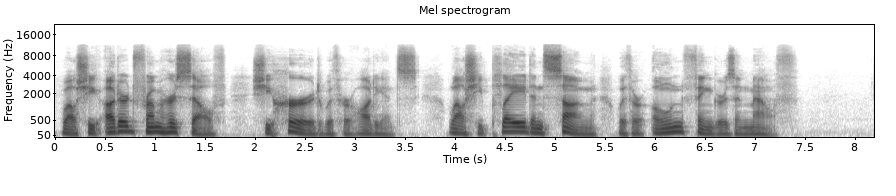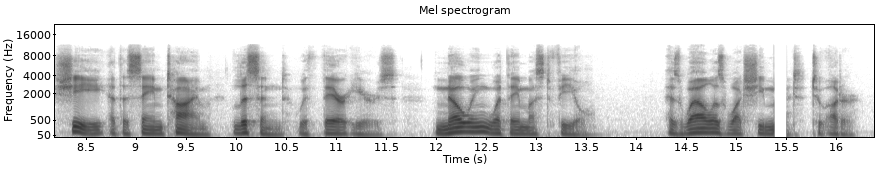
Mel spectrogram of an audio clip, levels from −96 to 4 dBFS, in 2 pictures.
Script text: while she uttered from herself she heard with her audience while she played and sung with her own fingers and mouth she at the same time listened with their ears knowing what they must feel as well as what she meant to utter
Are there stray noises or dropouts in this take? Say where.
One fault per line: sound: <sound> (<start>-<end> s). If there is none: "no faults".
sound: dropout (15.4-15.5 s)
